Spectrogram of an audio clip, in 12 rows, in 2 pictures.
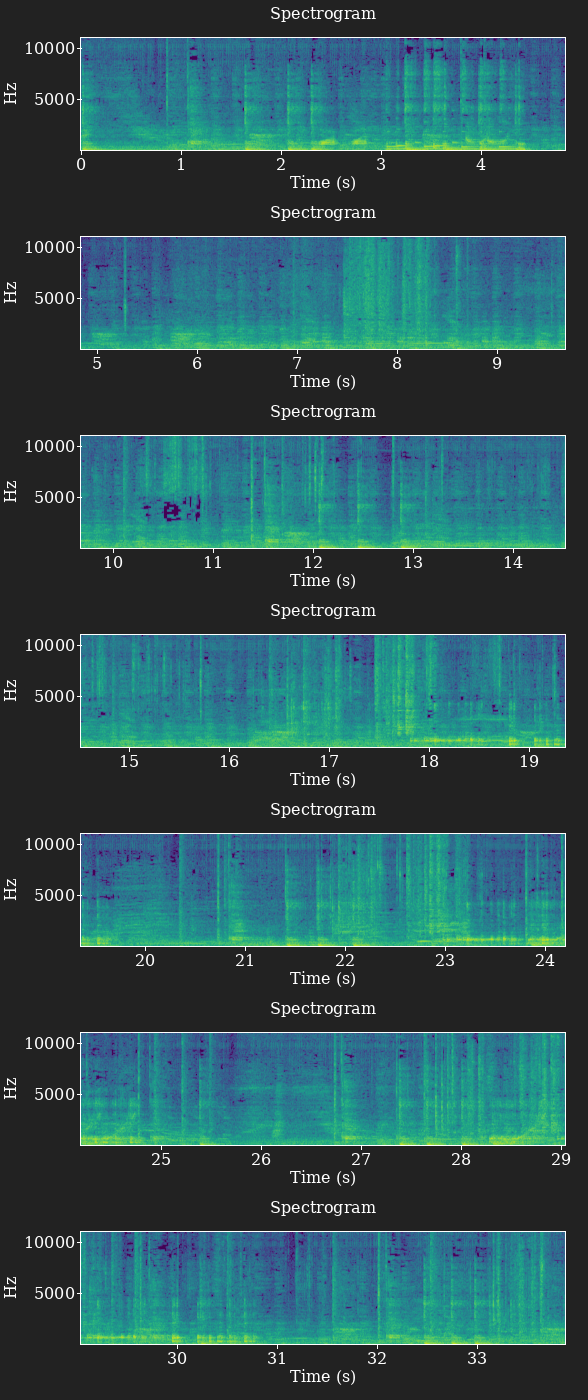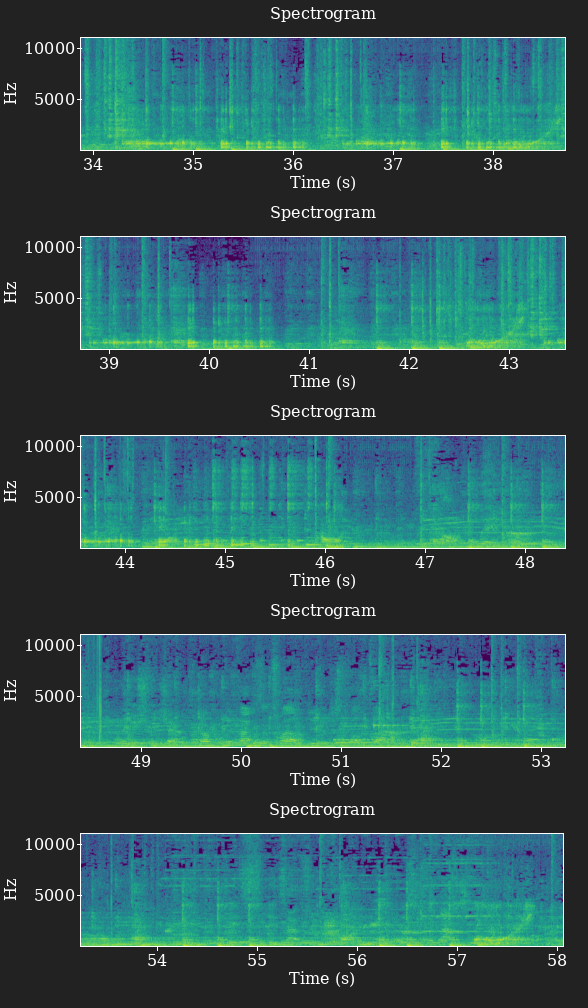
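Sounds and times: slot machine electronic jingles: 0:03.0 - 0:04.5, 0:42.7 - 0:46.3.

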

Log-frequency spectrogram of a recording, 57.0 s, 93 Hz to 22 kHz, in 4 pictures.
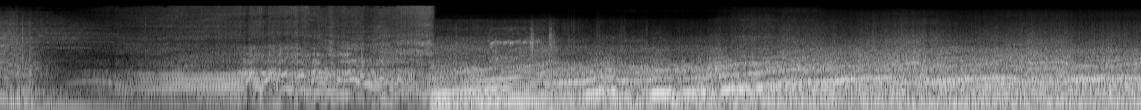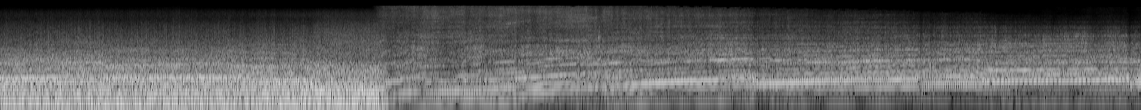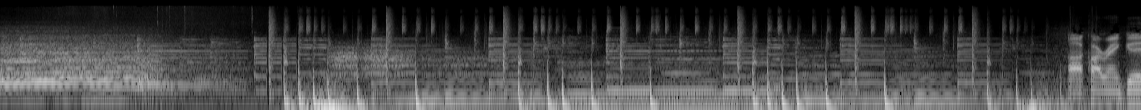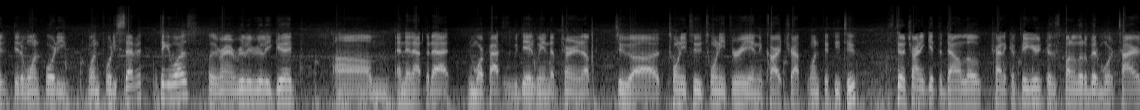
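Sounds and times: motorcycle accelerating through gears: 0:01.0 - 0:30.9.

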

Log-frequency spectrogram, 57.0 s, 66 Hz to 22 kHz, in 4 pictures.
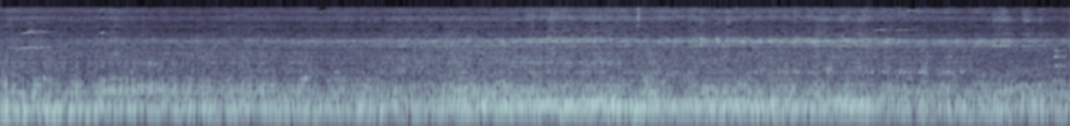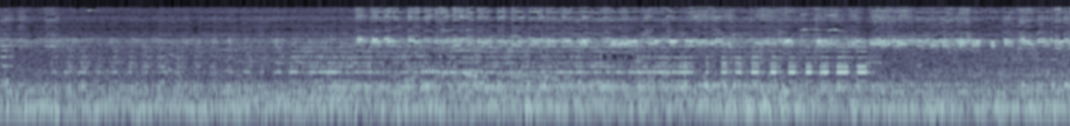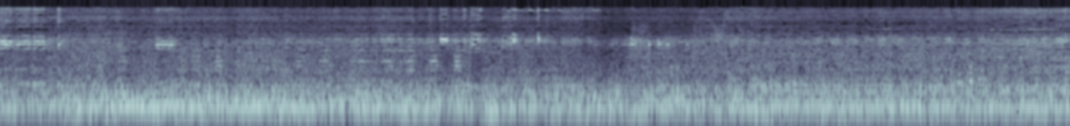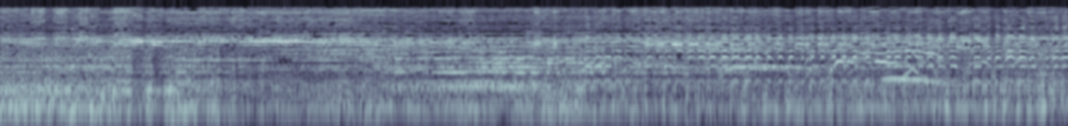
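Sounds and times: motorcycle engines rumbling: 0:00.0 - 0:57.0
motorcycle horns tooting: 0:00.6 - 0:57.0.

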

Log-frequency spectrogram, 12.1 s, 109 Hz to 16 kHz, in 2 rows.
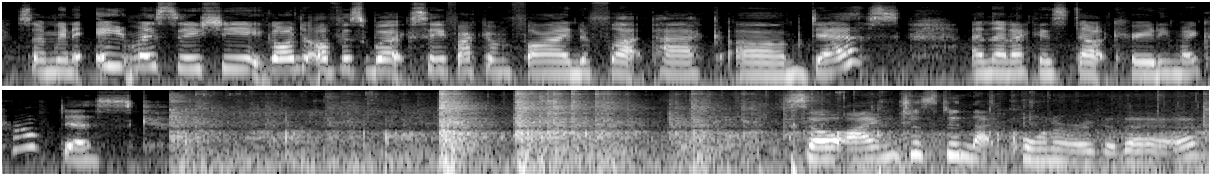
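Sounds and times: sharp knocks: 0:06.9 - 0:10.6
metal trolley rolling and rattling: 0:06.9 - 0:12.0.

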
